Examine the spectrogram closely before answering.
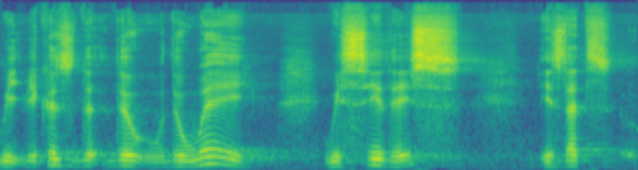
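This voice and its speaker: A man's medium-pitched voice moves along at a fairly slow pace. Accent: French. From France. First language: French. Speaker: conference panelist. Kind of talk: panel talk. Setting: conference hall with audience. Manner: halting, many repetitions.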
